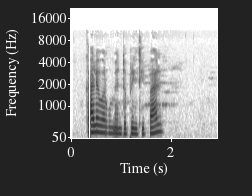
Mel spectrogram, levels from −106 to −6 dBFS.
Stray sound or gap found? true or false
true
